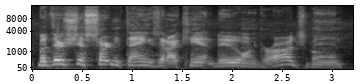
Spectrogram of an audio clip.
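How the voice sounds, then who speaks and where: A man with a deep voice, a guest musician talking casually and rambling about his recording struggles. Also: sing-song, normal speed, slight background noise. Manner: self-deprecating, rambling, many restarts. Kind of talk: casual livestream chat.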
